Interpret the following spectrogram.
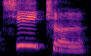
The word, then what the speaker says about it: teacher: The E and R at the end of teacher sounds not teacher. Teacher, remember it's a closed sound. So when you want to pronounce it, you try to make sure that your mouth is closed. Teacher, do not open your mouth.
